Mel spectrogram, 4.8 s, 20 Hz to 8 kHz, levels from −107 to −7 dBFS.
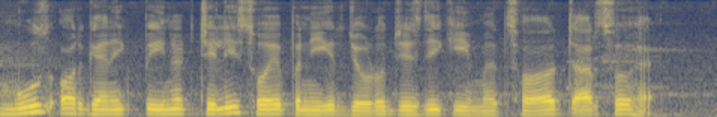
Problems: constant background noise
